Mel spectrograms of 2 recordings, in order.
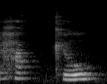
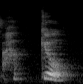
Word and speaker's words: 학교: We don't say 학교, but it's 학교.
